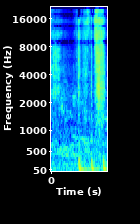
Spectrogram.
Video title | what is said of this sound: OLD CITY OF JERUSALEM WALK TOUR! GUIDED TOUR #ISRAELTOUR #MyAbuDhabiLife - Leah Acebuche | hollow sound. There is a hole there.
